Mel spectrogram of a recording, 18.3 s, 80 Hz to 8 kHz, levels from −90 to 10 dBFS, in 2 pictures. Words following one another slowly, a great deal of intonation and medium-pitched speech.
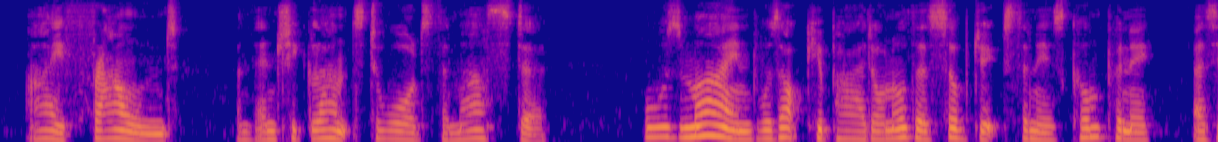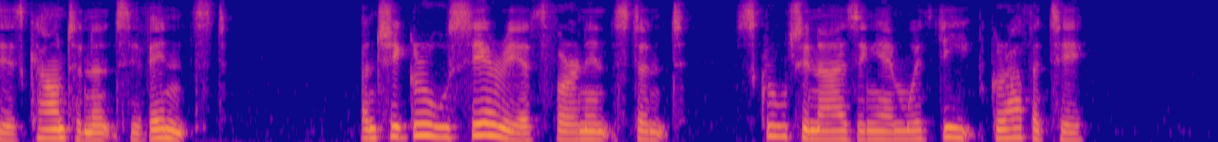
No: slow, 115 wpm; average, 3.3 semitones; medium, 170 Hz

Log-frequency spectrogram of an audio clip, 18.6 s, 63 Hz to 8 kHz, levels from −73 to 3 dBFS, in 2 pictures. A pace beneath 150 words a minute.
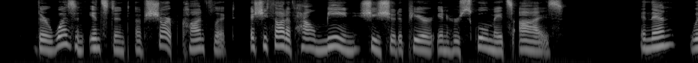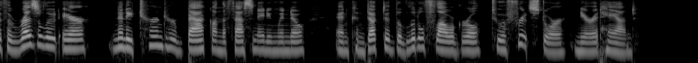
No: average, 155 wpm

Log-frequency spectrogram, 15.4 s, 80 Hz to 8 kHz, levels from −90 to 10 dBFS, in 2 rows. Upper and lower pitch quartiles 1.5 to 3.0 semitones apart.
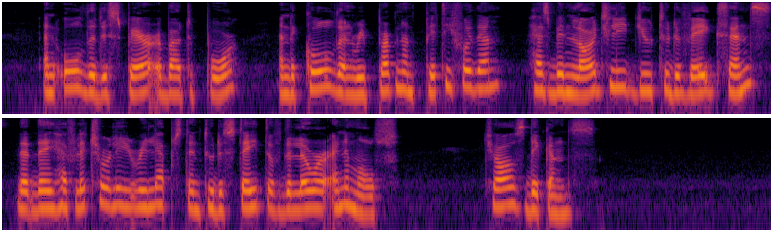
Yes: average, 2.7 semitones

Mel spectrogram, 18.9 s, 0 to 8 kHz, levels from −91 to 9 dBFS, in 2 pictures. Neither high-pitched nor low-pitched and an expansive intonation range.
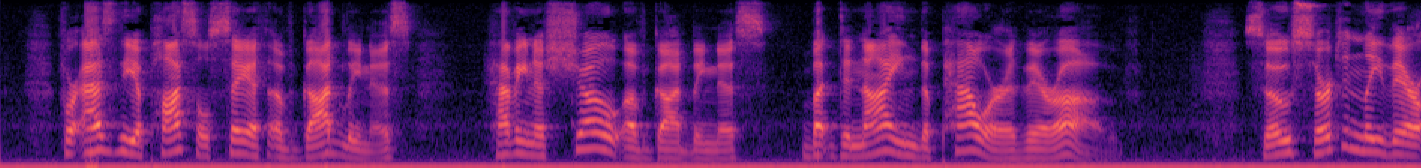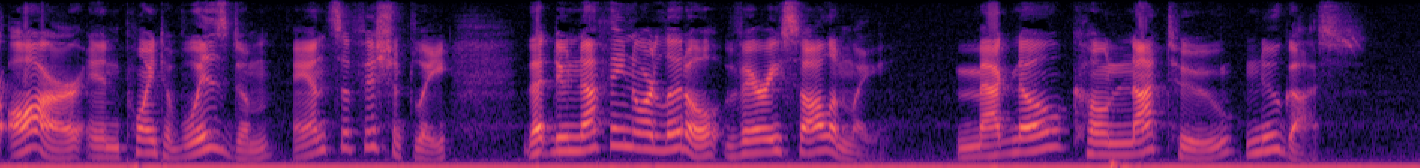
Yes: medium, 180 Hz; wide, 7.0 semitones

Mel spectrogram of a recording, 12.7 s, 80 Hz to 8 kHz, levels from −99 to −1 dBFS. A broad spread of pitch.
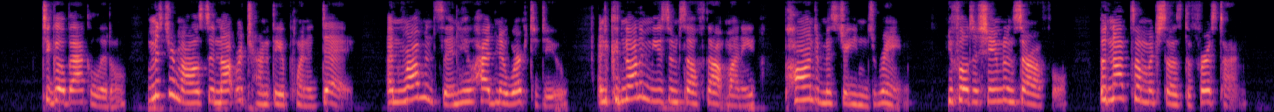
No: average, 3.9 semitones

